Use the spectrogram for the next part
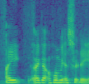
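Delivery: ordinary talk, nothing marked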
